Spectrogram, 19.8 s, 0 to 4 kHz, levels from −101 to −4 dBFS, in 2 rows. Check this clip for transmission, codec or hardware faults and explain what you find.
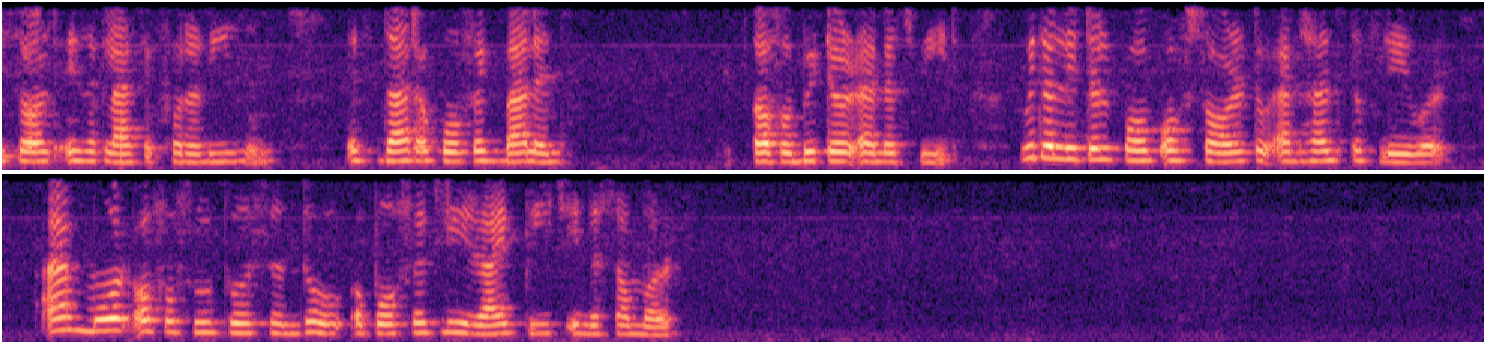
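Nothing stood out on listening to this speech recording.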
